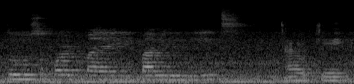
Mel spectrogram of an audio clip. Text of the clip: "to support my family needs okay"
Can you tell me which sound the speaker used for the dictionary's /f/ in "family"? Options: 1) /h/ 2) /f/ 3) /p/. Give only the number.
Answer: 3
